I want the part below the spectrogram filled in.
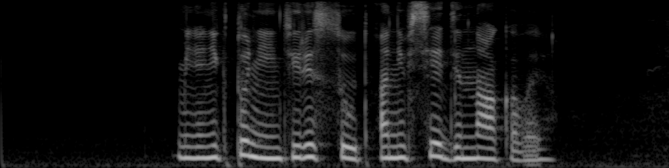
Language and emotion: Russian, angry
